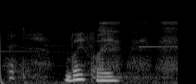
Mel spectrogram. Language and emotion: Russian, neutral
